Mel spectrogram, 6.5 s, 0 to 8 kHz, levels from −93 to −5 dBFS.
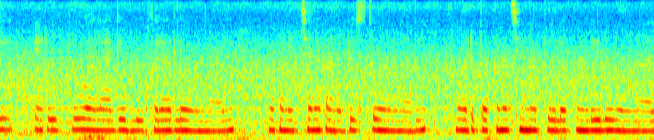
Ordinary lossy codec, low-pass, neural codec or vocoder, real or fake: none; none; none; real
